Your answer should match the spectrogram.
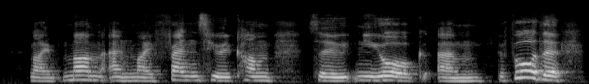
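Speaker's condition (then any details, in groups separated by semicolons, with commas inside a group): Speech impairment, word-finding; congenital AVM, sudden slurred speech then collapse, emergency surgery, half skull removed, cranioplasty with plastic skull; word-finding difficulty, speech feels fine internally, initially no speech, comprehension intact, long unable to form sentences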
